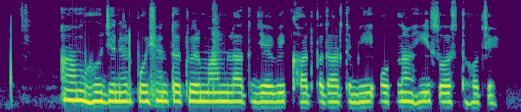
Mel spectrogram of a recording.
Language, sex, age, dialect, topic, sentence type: Magahi, female, 18-24, Northeastern/Surjapuri, agriculture, statement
